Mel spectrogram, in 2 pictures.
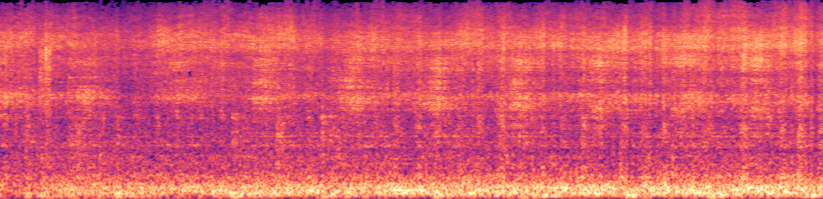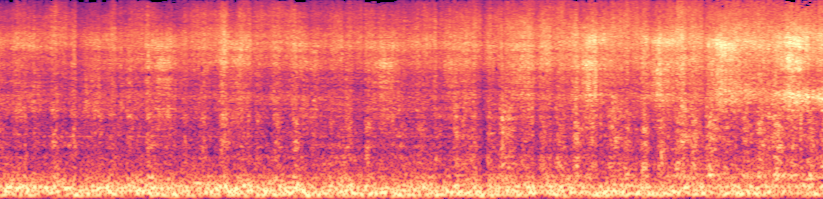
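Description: A train running on the rails, its rumble growing louder over the first few seconds and then holding steady.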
